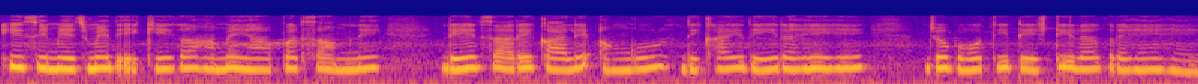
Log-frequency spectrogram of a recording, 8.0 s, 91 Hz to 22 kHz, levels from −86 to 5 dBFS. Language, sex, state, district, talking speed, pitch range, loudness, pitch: Hindi, female, Rajasthan, Jaipur, 170 wpm, 245-265 Hz, -14 LUFS, 255 Hz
